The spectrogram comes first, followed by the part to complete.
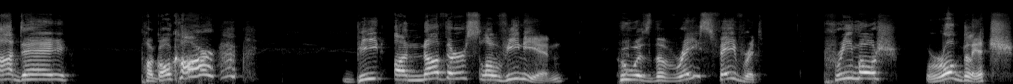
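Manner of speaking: high put-on Slovenian accent, consonants worked hard. Speaker recounting a Tour stage, saying riders' names with a put-on accent on Slovenian names. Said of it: "What accent are you trying to use?".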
